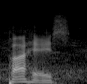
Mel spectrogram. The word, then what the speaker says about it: Pages: Outfielder Andy Pajes, spelled like pages, but he pronounces it Pajes.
